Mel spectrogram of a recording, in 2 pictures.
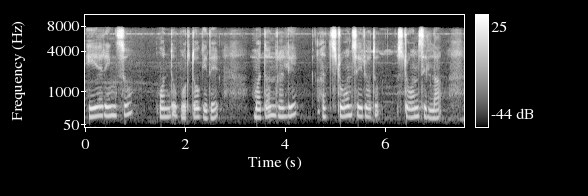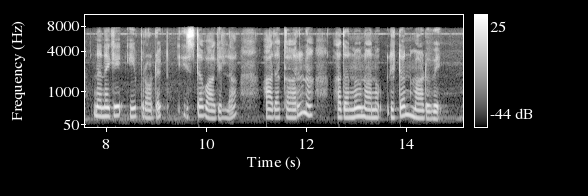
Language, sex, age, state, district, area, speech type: Kannada, female, 18-30, Karnataka, Davanagere, rural, spontaneous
